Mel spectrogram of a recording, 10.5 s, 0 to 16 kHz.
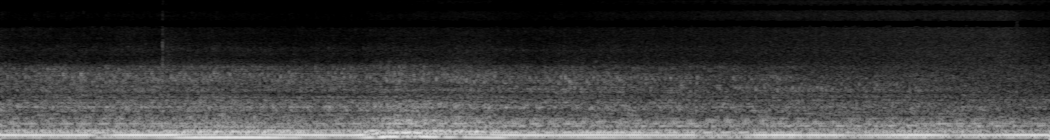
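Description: Dodge Charger Scat Pack's 6.4-litre HEMI V8 idling through a mid-muffler-delete exhaust, a deep steady note with a brief shift about four seconds in.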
